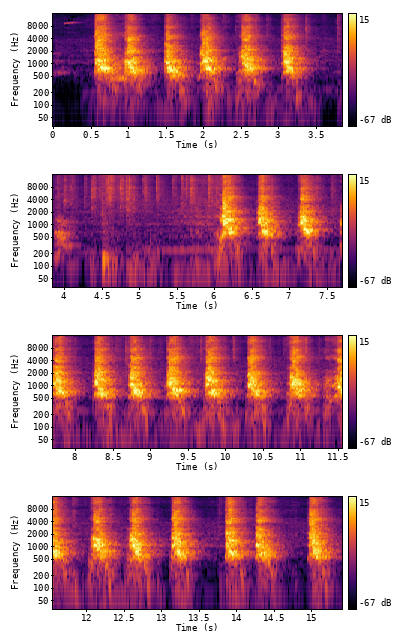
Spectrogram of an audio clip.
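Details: On their first encounter with a robot vacuum, pet dogs give six quick barks, fall quiet for about two seconds with faint rustling, then resume with a long, even string of around fourteen loud barks.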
